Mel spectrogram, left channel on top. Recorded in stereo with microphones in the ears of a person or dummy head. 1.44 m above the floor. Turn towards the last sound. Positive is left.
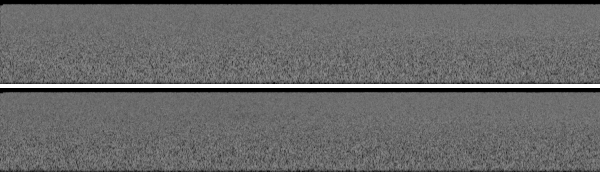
No sound to turn to.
